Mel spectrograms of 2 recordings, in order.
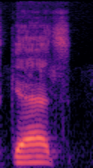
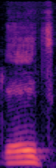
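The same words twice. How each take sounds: First: GATZ with a short a; mistaken pronunciation. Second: GATES with a long ay; corrected pronunciation. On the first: Host trying out his own version of the name, "Gatz" with short a. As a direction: say "Gatz" to rhyme with cats. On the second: Host repeating caller's correction, "Gates" with long ay. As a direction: echo "Gates" with the vowel of dates. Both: Shown as a demonstration. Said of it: "Is that how you say it".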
